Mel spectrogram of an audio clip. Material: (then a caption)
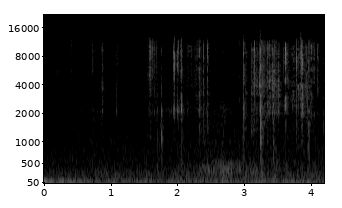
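Soap. A solid white soap bar with a red rim, held in a hand with long pink nails, has slices cut off it with a utility knife blade. The sound is a quiet series of short, crisp, bright scraping and crackling cuts that grow busier and louder toward the end, with almost no low end and no ring after each cut.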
